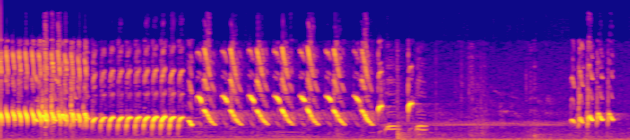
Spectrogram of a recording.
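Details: Canary singing to stimulate other birds to sing, with a fast dense trill leading into rapidly repeated sharp notes, a short pause with a thin whistle, then a brief trill.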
